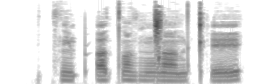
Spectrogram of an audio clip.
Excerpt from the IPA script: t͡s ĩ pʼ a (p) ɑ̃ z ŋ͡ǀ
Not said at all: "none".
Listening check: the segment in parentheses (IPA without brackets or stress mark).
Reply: t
